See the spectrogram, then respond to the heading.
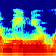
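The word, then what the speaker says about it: menu: उच्चार रिसीट असा होतो हॉटेलमध्ये गेल्यावर एम एनय चा उच्चार मेन न होता मेन्यू असा होतो याचा उच्चार निश असा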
